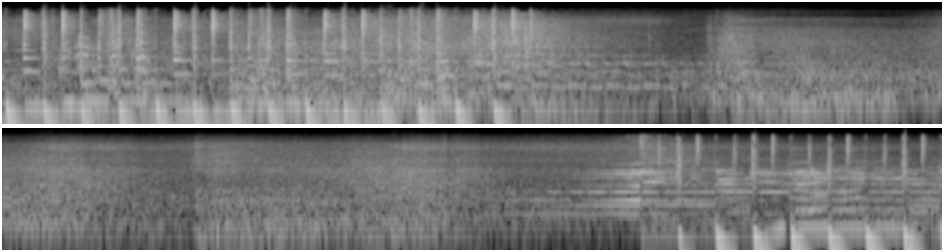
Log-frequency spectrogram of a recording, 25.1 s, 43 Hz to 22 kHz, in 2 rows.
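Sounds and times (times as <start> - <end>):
ocean surf breaking: 0.0 - 22.6
wind buffeting microphone: 2.1 - 20.6.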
